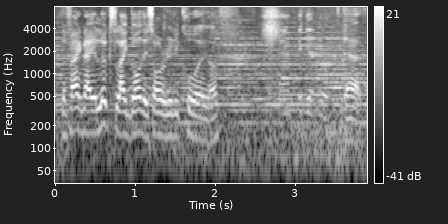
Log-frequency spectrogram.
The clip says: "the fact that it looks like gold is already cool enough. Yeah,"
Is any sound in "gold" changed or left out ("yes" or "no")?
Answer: yes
